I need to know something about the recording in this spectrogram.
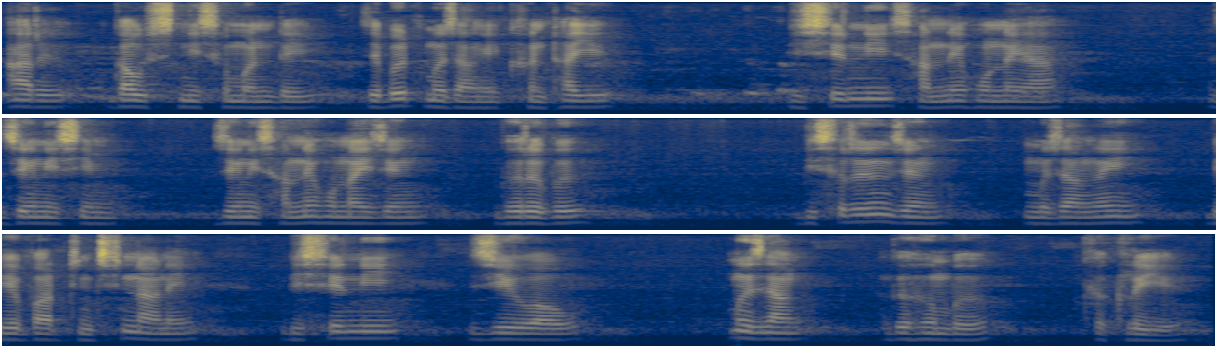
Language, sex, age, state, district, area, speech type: Bodo, male, 45-60, Assam, Kokrajhar, urban, spontaneous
